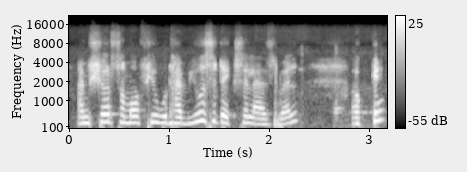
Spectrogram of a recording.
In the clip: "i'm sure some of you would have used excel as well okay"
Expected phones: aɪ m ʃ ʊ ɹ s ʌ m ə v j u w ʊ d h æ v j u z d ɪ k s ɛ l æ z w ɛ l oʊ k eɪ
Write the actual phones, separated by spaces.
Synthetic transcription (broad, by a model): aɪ m ʃ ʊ ɹ s ʌ m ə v j u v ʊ d h æ v j u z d ɪ k s ɛ l æ z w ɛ l oʊ k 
